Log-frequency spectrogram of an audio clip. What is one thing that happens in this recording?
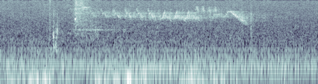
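A fishing reel clicks as it winds in line.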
